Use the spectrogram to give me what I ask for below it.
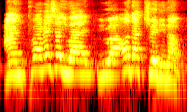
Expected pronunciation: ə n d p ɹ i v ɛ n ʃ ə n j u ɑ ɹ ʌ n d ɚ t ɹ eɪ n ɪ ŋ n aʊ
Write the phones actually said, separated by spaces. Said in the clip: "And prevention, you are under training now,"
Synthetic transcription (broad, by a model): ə n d p ɹ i f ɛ ʃ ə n j u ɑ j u n d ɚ t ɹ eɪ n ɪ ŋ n aʊ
